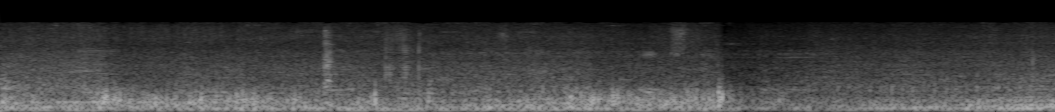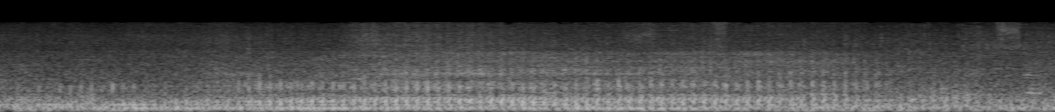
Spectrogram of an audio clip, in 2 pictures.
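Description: A car engine running, getting louder about halfway through and easing off near the end, with people talking in the background.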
